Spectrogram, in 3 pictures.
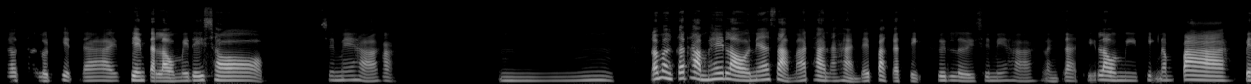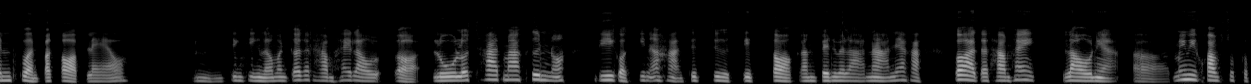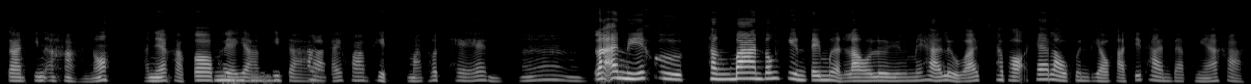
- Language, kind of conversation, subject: Thai, podcast, มีวิธีลดน้ำตาลในอาหารแบบง่ายๆ และทำได้จริงไหม?
- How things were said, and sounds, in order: distorted speech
